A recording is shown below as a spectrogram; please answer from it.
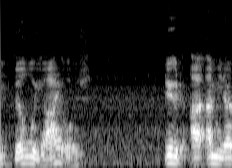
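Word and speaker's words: Billie Eilish: rock that you don't even know how to pronounce Billy ish what the you say Billy iish that's not how you say Billy iish dude I I mean I personally don't listen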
